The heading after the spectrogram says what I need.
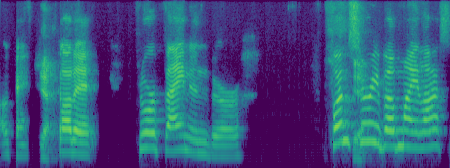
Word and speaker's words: Peijnenburg: See, my little name pronunciation tool didn't put the on the end of that G. It gave it a soft G, but I noticed the way you just said it, Peijnenburg.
